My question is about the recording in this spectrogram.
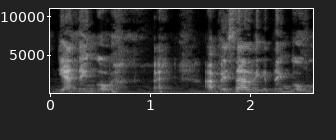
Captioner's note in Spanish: risa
